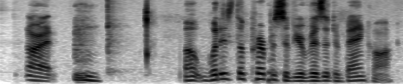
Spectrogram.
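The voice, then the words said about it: Imitates a movie customs agent's voice. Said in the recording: “you can do that do that impression ... the ticket agent ... Customs agent.”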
